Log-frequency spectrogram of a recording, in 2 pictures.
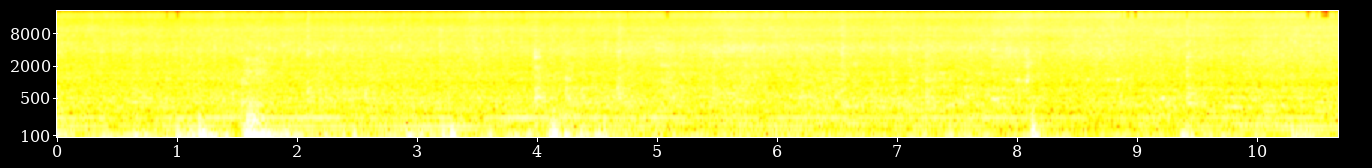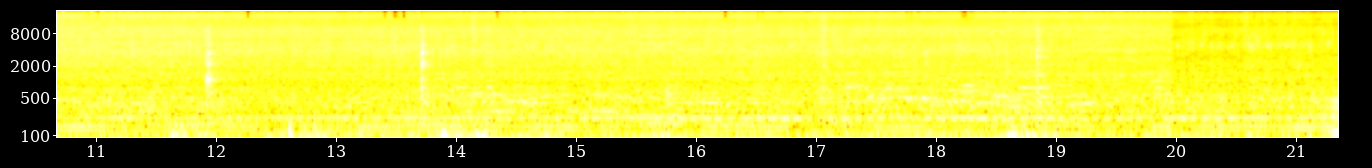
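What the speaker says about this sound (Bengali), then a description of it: "উচ্ছেগুলোকে আমরা খুব সুন্দর করে ভেজে নিচ্ছি" Steady sizzling of bitter gourd frying in hot oil, a constant crackly hiss with occasional soft clicks and scrapes from stirring.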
